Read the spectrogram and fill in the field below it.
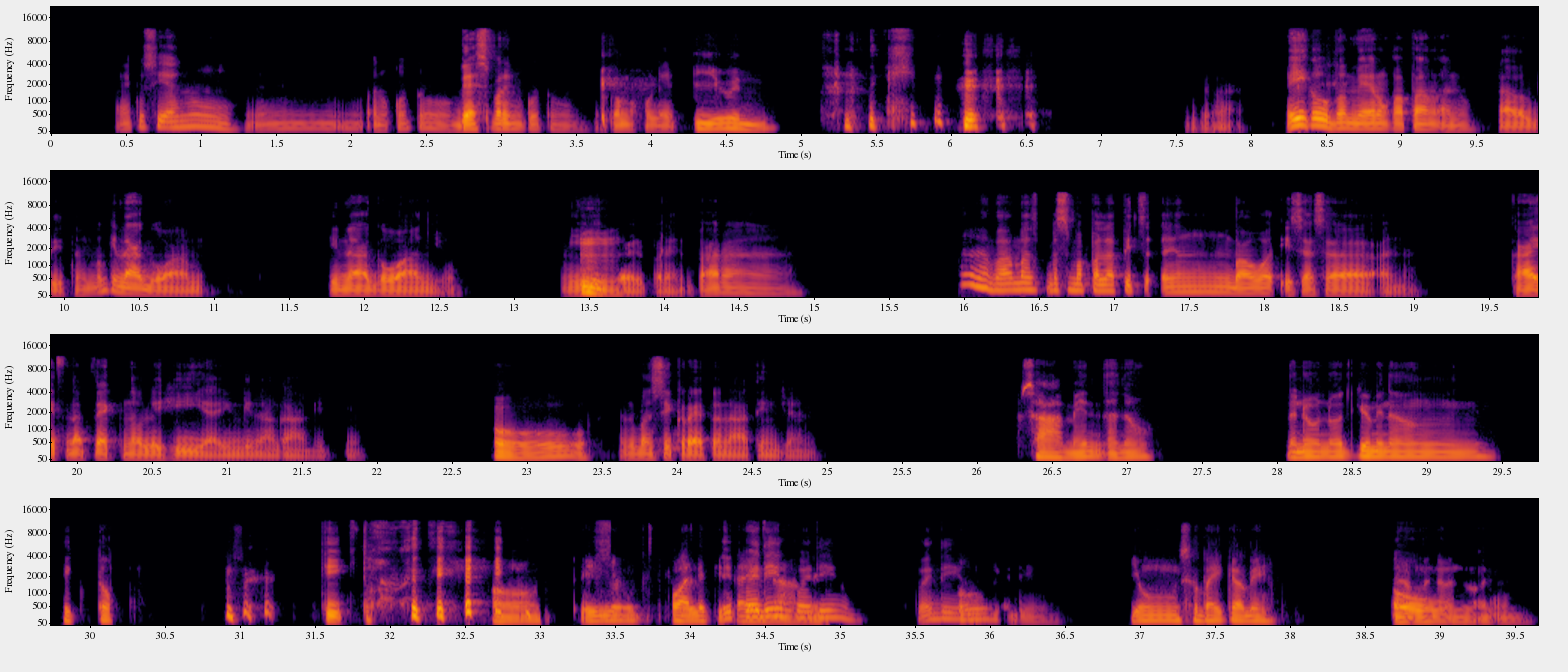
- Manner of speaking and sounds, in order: chuckle; laugh; laughing while speaking: "Tiktok"
- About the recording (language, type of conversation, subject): Filipino, unstructured, Ano ang epekto ng teknolohiya sa ugnayan ng pamilya?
